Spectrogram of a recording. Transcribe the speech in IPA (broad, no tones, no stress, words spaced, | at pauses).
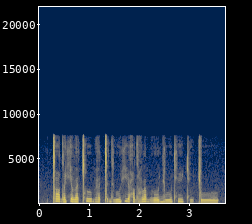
ǀɐ dˤiça va ǀʰuːbʱaǀe̤ dʱuːçiː ħudˤo̤lˠɐ bʱoːɟuːcʰiː cʰṳ ǀuː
